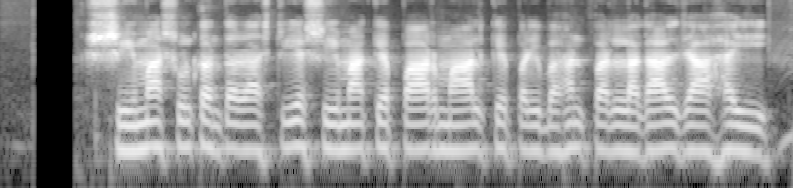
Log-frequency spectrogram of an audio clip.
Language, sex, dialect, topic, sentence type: Magahi, male, Southern, banking, statement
